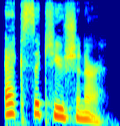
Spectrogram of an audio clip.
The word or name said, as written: executioner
